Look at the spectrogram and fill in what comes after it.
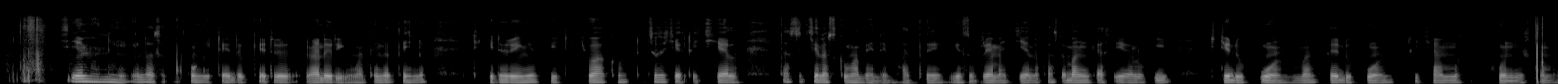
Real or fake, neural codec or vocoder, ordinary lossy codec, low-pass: fake; autoencoder, 48 kHz, 128 numbers a frame, DAC-VAE, trained on Japanese speech; none; 9.9 kHz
